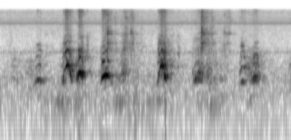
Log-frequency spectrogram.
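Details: Norfolk Terrier playing with its favourite toy, giving five short, sharp yapping barks spread over about four seconds, some doubled in quick pairs, against a quiet indoor background.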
